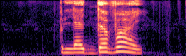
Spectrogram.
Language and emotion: Russian, angry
